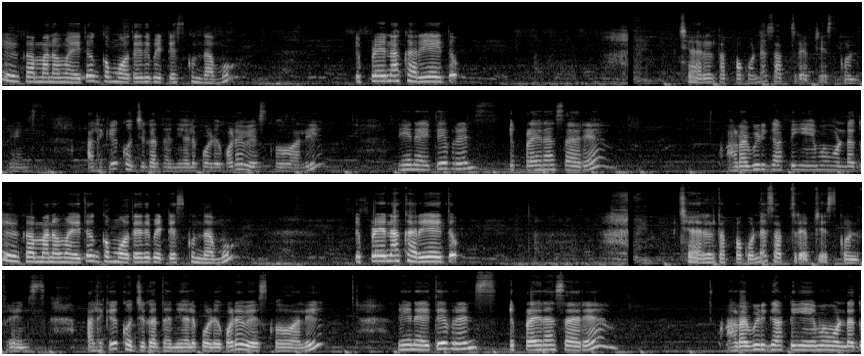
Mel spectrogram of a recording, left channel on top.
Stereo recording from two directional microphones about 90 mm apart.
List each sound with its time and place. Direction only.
0.0 s speech: 30° right (ahead or behind)
3.5 s a woman's voice: 30° right (ahead or behind)
6.0 s music: 30° right (ahead or behind)
6.7 s a woman's voice: 35° right (ahead or behind)
15.8 s a woman's voice: 35° right (ahead or behind)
